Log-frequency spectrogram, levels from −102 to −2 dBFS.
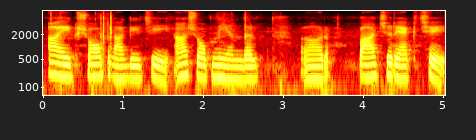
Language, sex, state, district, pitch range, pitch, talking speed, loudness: Gujarati, female, Gujarat, Valsad, 165-185 Hz, 180 Hz, 155 wpm, -18 LUFS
